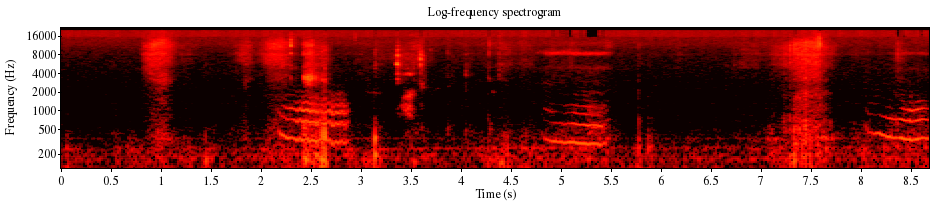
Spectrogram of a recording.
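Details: Sleeping cat snoring softly, low breathy rasps about every two to three seconds, some ending in brief whistled tones, against quiet indoor background hiss.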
